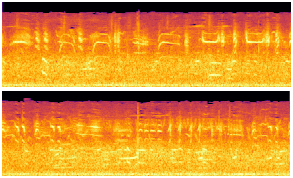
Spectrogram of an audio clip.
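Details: Eurasian reed warbler song, a steady churring chatter of harsh and clearer notes repeated in uneven groups, over faint low rumbling noise.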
